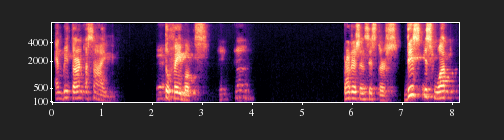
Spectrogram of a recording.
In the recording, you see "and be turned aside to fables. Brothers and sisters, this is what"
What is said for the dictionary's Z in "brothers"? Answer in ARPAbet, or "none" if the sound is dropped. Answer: S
